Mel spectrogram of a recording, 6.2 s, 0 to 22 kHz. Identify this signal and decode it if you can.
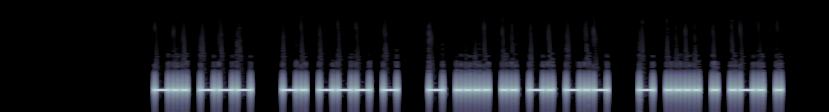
Morse code, heard as a keyed tone, about 34 wpm, 700 Hz. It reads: DO NOT THINK THERE
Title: Sets of 4 Words 35wpm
